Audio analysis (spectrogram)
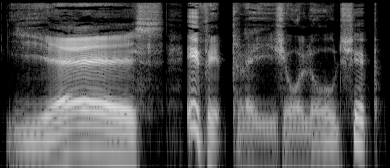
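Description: Oily crook of a pirate slaver, bowing and scraping, read by a man, slow, dry booth sound. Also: deep voice, very animated, fairly bright tone, dry recording, voice pushed down, full character voice. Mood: wheedling. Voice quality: oily, wheedling, common speech. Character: wheedling, fawning male pirate slave dealer.

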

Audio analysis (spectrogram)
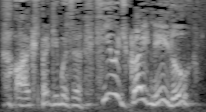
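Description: A man voicing an excitable, eager small boy with a squeaky, piercing voice in a storybook reading. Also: moderate pace, a little hiss or hum. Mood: proud, happy. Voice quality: shrill, squeaky. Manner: endless eager questions, proud.

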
